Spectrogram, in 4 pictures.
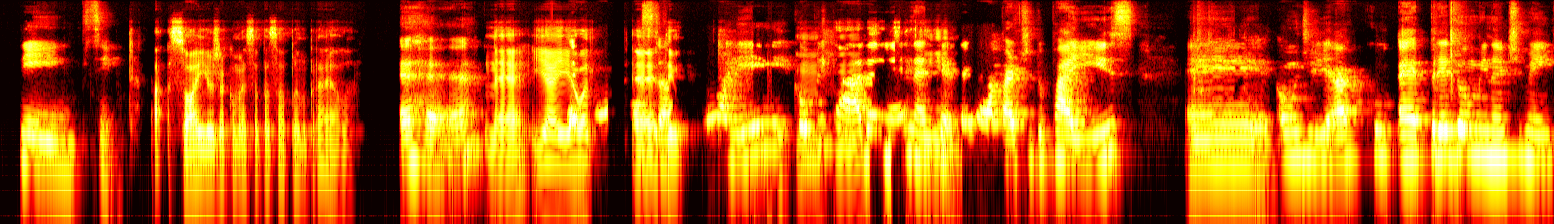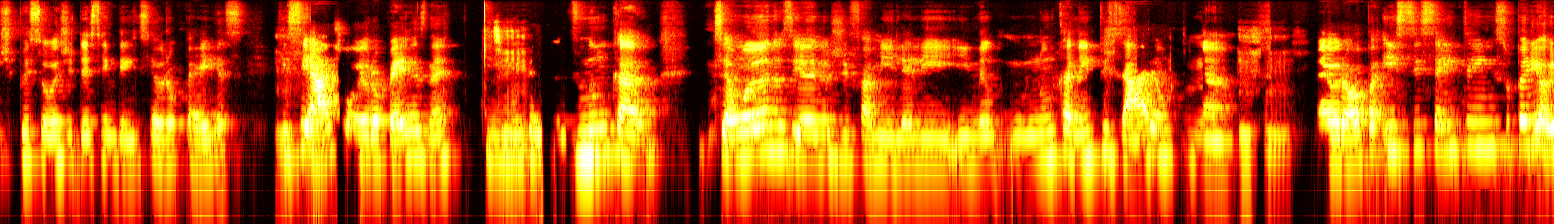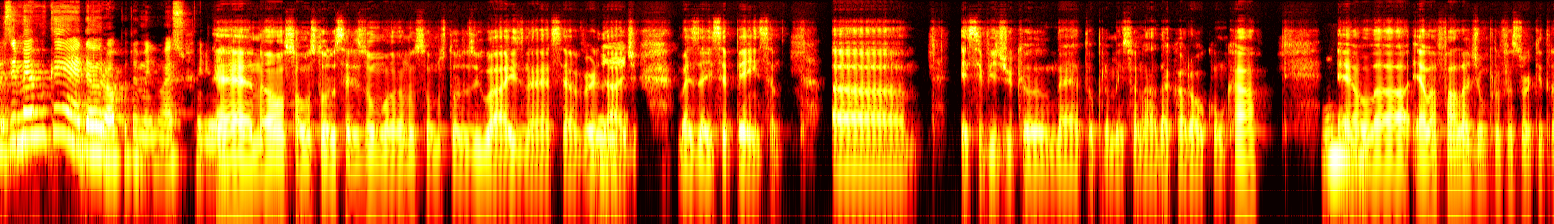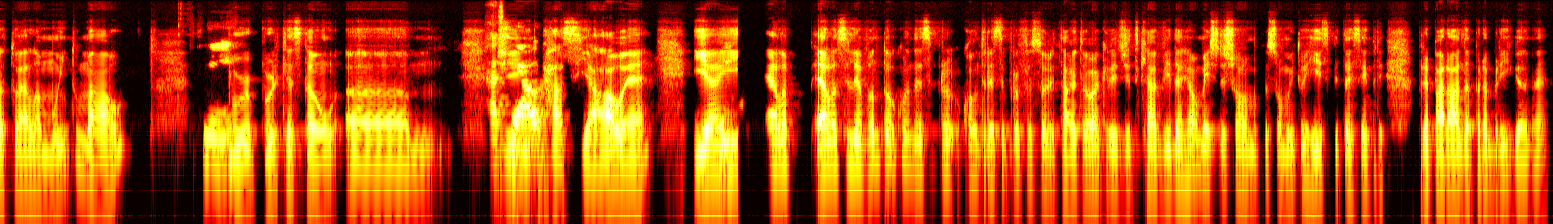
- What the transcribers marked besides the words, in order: tapping; unintelligible speech; distorted speech; other background noise
- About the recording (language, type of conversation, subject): Portuguese, unstructured, Qual é o impacto dos programas de realidade na cultura popular?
